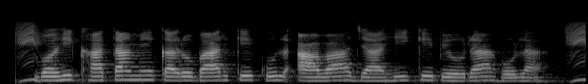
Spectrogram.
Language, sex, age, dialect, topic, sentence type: Bhojpuri, female, 18-24, Western, banking, statement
